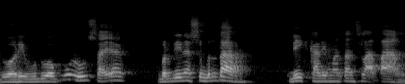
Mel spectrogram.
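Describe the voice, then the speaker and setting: A man speaks with a Sulawesi accent at a fairly quick pace. His pitch sits in the medium range. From South Sulawesi, Bugis, Makassar. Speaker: district police chief. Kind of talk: casual interview.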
